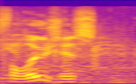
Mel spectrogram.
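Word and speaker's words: Fellouzis: that was a good play by number 32 Braden fallujus Fallujah spelled f-e-l-l-o-u-z-i-s pronounced fallucious six foot two hundred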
